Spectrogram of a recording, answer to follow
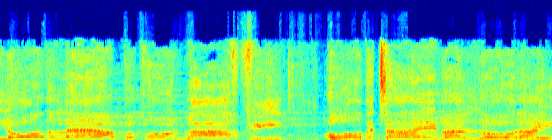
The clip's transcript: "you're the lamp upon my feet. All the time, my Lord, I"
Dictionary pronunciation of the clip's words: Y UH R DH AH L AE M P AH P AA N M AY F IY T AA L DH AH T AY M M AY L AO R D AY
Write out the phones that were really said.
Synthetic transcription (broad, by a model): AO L DH AH L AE P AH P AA N M AY F IY T AA L DH AH T AY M M AY L AO R D AY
